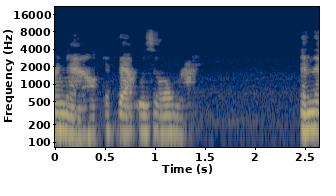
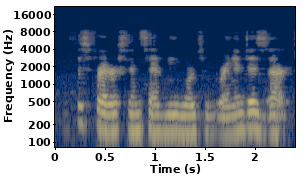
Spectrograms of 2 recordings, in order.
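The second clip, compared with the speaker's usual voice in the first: ordinary delivery, nothing marked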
